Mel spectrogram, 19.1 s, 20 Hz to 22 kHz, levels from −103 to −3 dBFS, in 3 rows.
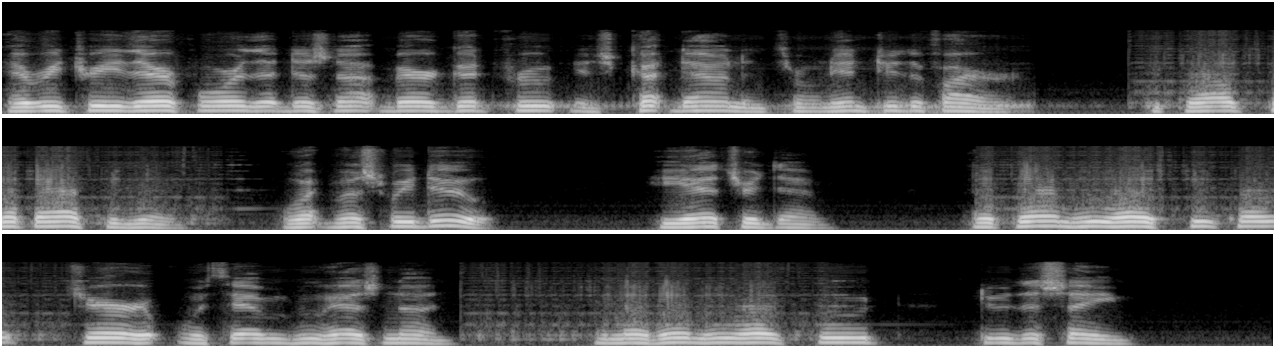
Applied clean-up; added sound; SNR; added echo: neural separator model SepFormer DNS4.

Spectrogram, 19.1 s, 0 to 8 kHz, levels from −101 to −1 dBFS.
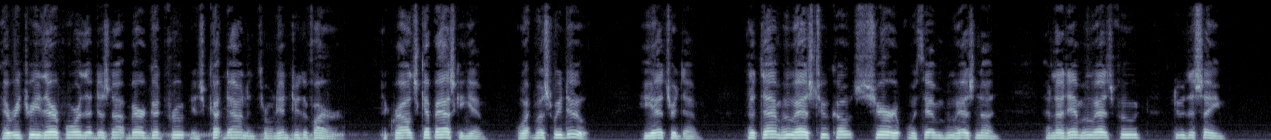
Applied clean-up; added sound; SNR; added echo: none; none; none; none.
